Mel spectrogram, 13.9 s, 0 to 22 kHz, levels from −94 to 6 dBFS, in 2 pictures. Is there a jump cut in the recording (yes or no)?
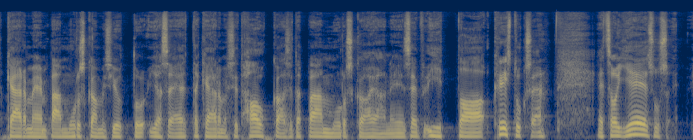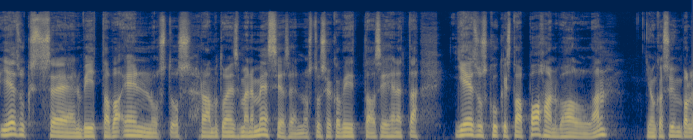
no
